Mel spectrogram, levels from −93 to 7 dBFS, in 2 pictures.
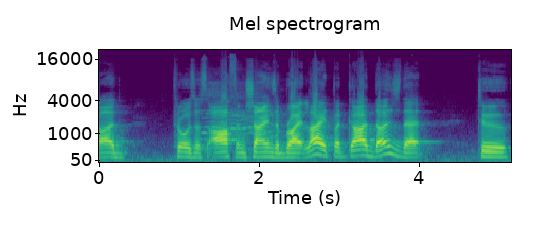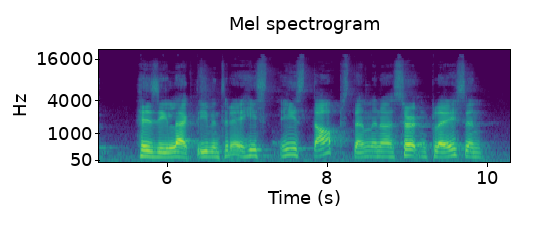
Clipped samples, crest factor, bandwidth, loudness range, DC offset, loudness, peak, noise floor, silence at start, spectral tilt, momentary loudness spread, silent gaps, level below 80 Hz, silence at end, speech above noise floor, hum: under 0.1%; 16 dB; 13.5 kHz; 7 LU; under 0.1%; -15 LUFS; 0 dBFS; -49 dBFS; 0 s; -6 dB/octave; 13 LU; none; -50 dBFS; 0.35 s; 34 dB; none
